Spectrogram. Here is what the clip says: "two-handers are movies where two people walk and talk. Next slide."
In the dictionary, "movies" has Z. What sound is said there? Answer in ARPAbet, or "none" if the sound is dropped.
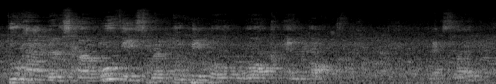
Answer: S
